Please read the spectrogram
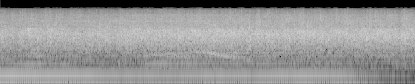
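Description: Audience applauding, steady throughout, over a low steady hum; both cut off abruptly at the end.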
